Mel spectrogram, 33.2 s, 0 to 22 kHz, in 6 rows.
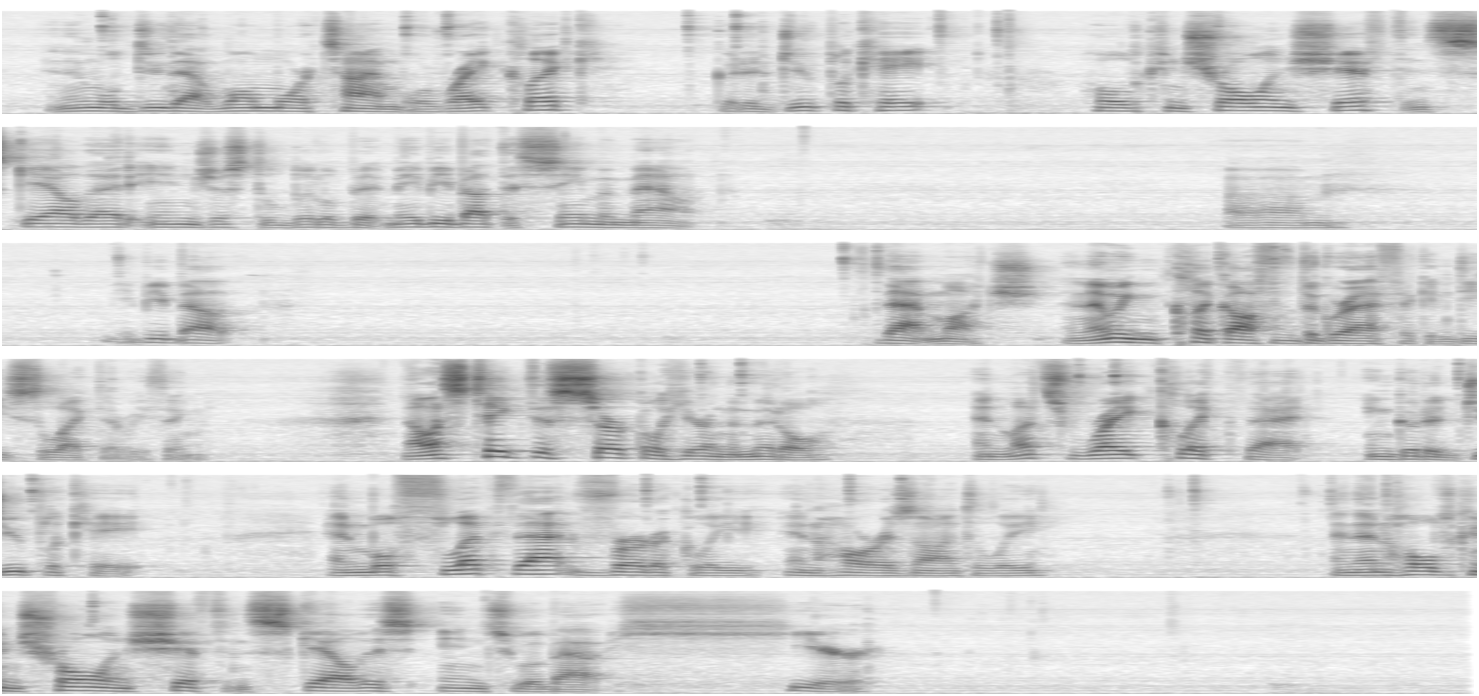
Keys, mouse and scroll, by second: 1.8 click, 2.9 click, 4.8-14.7 ctrl+shift+drag, 15.9 click, 19.5 click, 20.9 click, 22.3 click, 24.8 click, 25.5 click, 28.2-33.1 ctrl+shift+drag.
